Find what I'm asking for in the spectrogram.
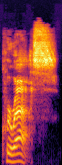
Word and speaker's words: cuirass: Okay, this word is pronounced cuirass. Cuirass.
